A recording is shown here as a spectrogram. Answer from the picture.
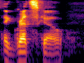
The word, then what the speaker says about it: Aggretsuko: I'm going to spell it for you just to make sure you can find it. It's A G G R E Ag Re Co. That's how it's spelled. It's pronounced Aggretsuko. So R, I'm sorry, A G G R E T S U K O. Aggretsuko.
